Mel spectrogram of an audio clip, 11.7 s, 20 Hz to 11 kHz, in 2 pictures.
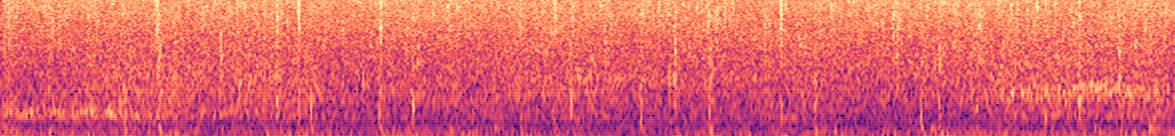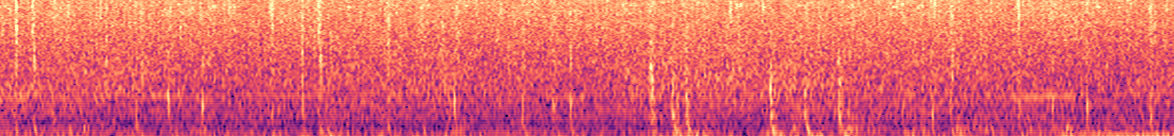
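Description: Steady rain downpour in The Witcher 3: Wild Hunt, a dense hiss of falling drops with soft rhythmic hoof clops mixed in, continuous throughout with no talk.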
